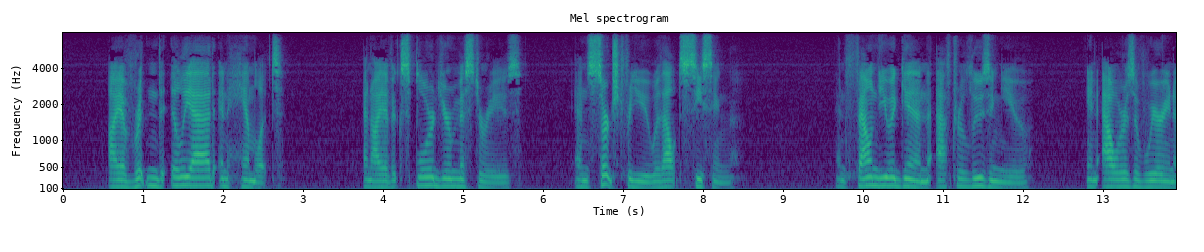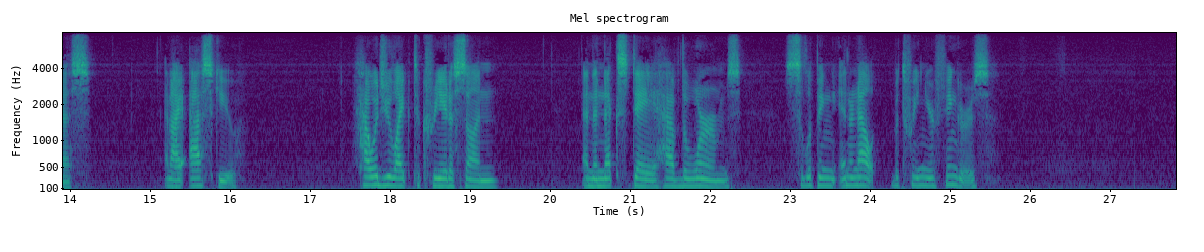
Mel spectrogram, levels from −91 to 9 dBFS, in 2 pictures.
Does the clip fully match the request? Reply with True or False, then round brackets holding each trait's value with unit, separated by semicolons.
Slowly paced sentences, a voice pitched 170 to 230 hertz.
False (120 wpm; 135 Hz)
